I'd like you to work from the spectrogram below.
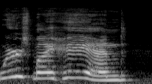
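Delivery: put-on high, silly baby voice, hand stretched out. Mocking a prankster's silly voice: imitating a silly voice. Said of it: "he's like".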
